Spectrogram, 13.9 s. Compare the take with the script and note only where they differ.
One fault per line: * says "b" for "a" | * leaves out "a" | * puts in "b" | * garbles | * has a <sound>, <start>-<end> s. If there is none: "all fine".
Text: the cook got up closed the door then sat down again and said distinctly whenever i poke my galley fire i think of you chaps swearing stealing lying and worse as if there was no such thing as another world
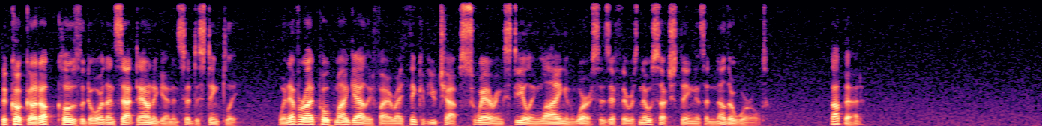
* puts in "not bad"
